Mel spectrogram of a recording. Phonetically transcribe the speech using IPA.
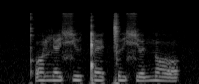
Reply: kʼɔɮɛɕɨ ǃɛǀɨɕə nɔ

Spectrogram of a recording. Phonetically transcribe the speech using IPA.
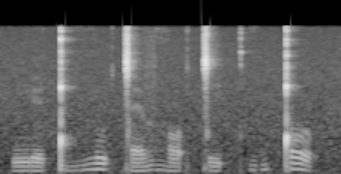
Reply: ŋɪ˨˩ǃṳ˧˥ ɦu˥˩ʔǀɛ˩˧vɦɔ˩˥ʔǀi˩˥ʔ kʷʰi̤˧˥ɖǃo˥˩

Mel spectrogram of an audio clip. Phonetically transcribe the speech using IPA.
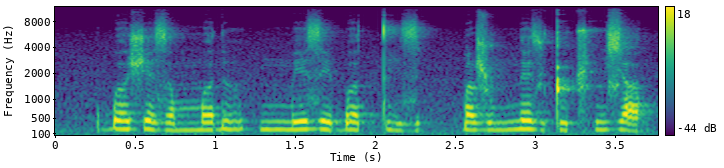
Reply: ɓʌʃɛz ʌmːʌɗɯ | mːe zeɓʌtːiz | k͡paʐunːɛzuʈ uʈ͡ʂʰɯʑa

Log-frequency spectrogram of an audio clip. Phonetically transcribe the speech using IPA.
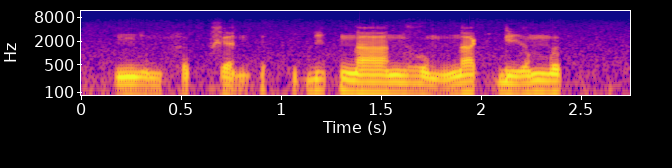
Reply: ɲə̤˨˩mhə˨˩p̚ xɛ̰˧˨nʔ | ɓi˦˥p̚naː˧nɣo˧˩mna˦˥k̚ ɗi˨˦ə̯mə˦˥p̚

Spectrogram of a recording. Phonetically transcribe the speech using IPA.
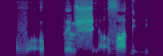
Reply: vɔ̰o̯pːɪl ʂḭzˤiɗḭ

